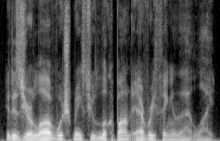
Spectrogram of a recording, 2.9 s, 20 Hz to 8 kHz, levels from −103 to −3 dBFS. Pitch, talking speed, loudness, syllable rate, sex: 85 Hz, 265 wpm, -19 LUFS, 6.5 syllables/s, male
